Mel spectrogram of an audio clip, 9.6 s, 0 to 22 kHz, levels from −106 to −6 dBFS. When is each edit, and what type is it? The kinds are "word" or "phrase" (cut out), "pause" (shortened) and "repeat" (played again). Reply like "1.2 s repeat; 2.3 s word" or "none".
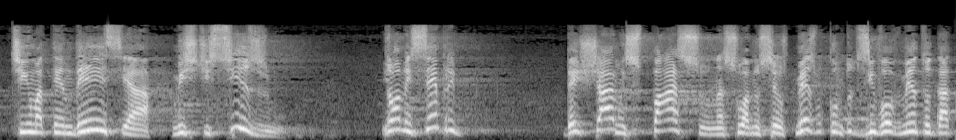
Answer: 1.7 s word; 3.9 s word; 6.2 s word; 7.5 s word; 7.8 s word; 8.4 s word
